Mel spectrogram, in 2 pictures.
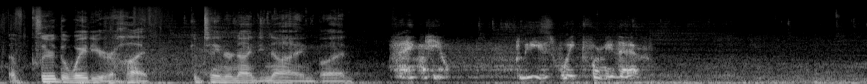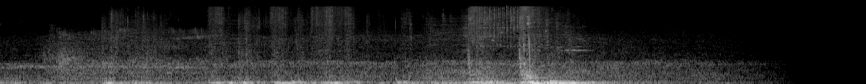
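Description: Footsteps tread over grass and gravel.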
